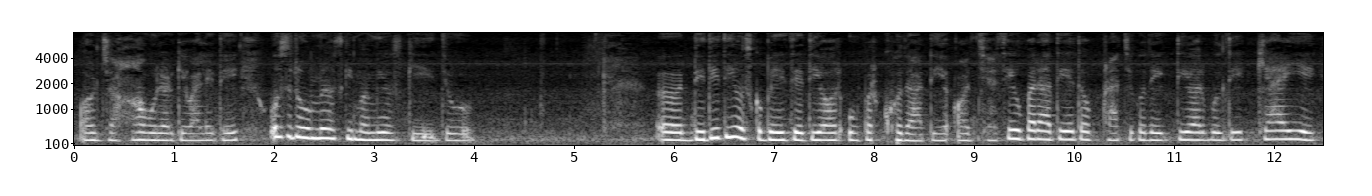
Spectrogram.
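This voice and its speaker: A woman's voice: mid-range voice, steady tone, unhurried, dark tone, slight background noise. A woman casually narrating a story in a chatty, conversational way. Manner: chatty, mixes in English words.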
